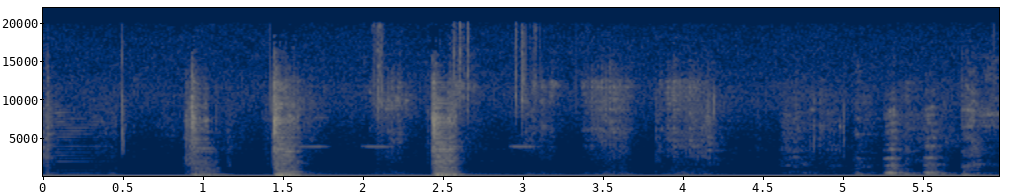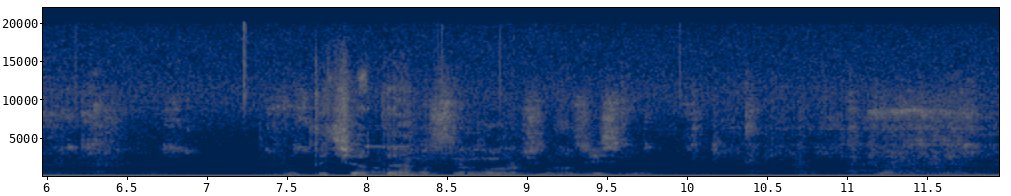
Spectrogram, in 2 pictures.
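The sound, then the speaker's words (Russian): Three short, loud bursts of a power drill whir near the start, followed by people talking over a faint steady mechanical hum. “Сверло, ну, конечно, это хреново для записи, ну, это не годится.”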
